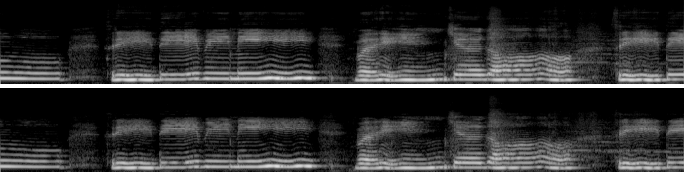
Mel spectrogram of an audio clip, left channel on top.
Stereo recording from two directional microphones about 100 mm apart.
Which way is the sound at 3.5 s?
25° left (ahead or behind).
